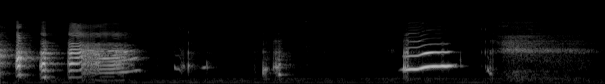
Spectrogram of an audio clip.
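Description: Two women laughing and squealing: a high falling laugh at the start, a short high rising squeal about four seconds in, then a breathy sound.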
